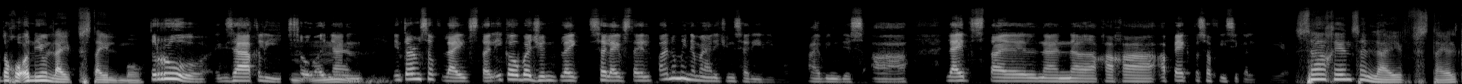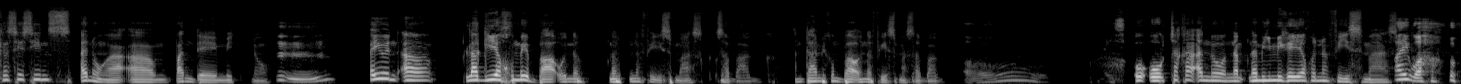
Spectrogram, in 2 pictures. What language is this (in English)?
Filipino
